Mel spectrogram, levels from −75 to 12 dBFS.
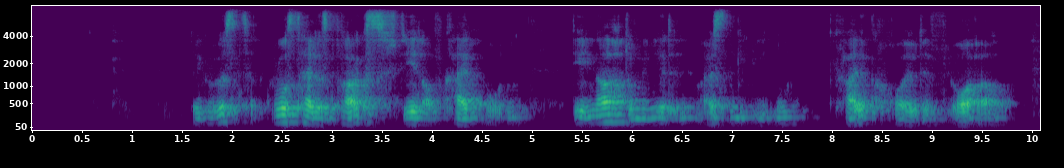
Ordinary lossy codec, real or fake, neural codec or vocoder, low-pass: none; fake; codec, 16 kHz, 4.8 kbps, FACodec; none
